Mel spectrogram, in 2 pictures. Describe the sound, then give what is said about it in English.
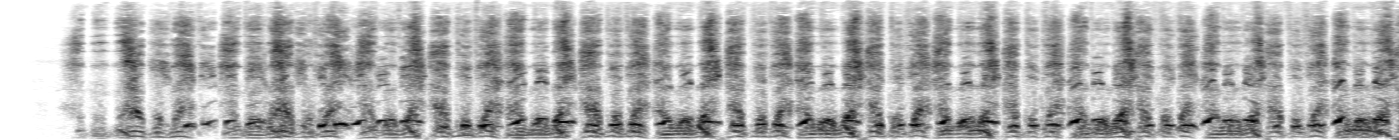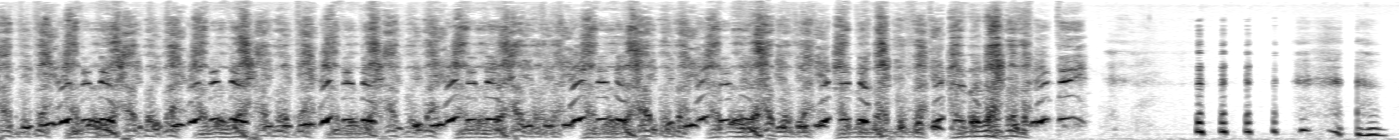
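Two voices trade rapid, rhythmic guttural pulses and breathy rasps in a steady, loud throat singing duet performing the song Polar Bear and Wolf, then break off into a few sparse, clipped sounds near the end. “This song really helped us learn how to breathe while throat singing.”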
